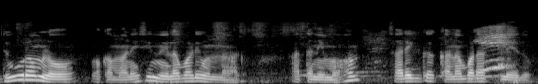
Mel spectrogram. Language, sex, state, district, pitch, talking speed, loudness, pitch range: Telugu, male, Telangana, Hyderabad, 135 Hz, 100 wpm, -18 LUFS, 120-150 Hz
